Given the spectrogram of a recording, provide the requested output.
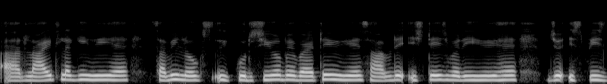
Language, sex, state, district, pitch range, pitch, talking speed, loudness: Hindi, female, Bihar, Darbhanga, 195-210 Hz, 205 Hz, 195 wpm, -18 LUFS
